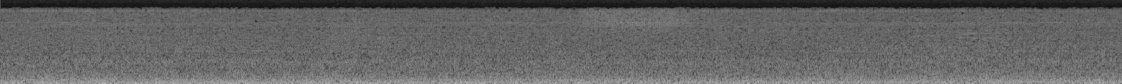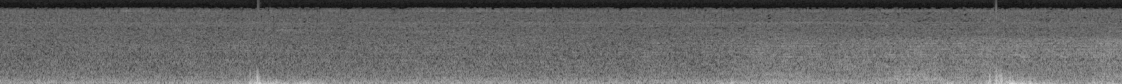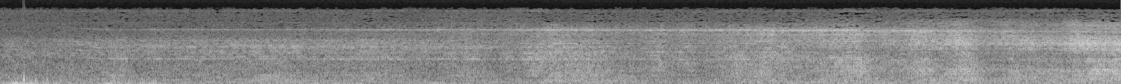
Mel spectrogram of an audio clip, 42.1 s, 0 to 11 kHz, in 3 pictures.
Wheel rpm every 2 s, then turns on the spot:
0, 0, 0, 0, 0, 0, 0, 0, 0, 0, 0, 0, 0, 0, 0, 0, 0, 0, 0, 0, 0.
none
